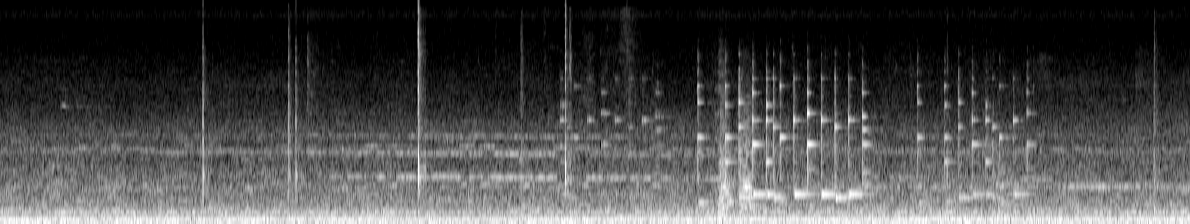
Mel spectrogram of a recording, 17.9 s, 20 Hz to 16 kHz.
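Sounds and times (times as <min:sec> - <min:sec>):
steady low hum: 0:00.0 - 0:17.8
mobile phone ringing with a melodic electronic ringtone: 0:08.4 - 0:15.8.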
